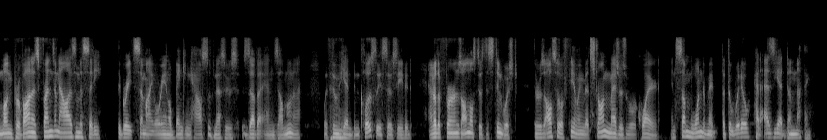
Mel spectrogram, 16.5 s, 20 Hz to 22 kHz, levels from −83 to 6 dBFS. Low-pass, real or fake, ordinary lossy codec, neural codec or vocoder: 7.2 kHz; fake; AAC, 48 kbps; codec, 16 kHz, 1 kbps, X-Codec, HuBERT features, trained on general audio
